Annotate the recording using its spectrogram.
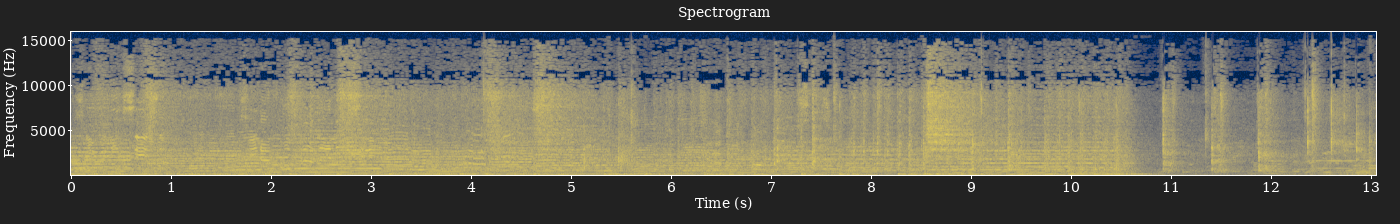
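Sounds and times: marching band brass chords: 0.0 - 13.0
marching band drumbeats: 0.0 - 13.0.

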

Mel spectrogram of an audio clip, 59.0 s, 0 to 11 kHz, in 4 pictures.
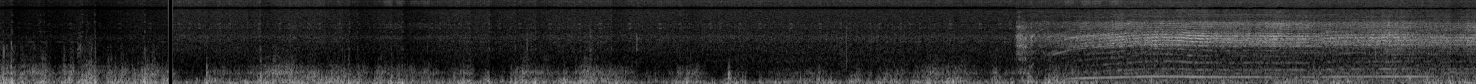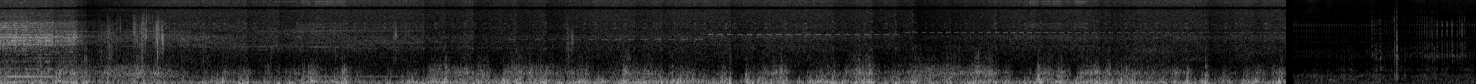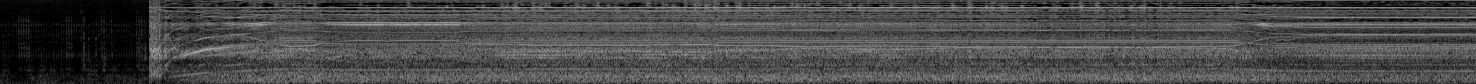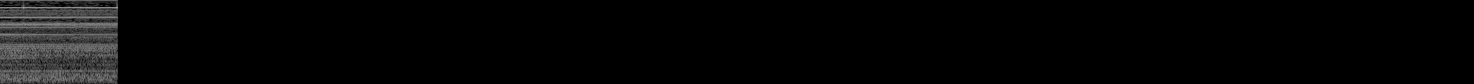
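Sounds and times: wind buffeting microphone: 0.0 - 42.2
electric motor and propeller whine: 0.0 - 45.5.

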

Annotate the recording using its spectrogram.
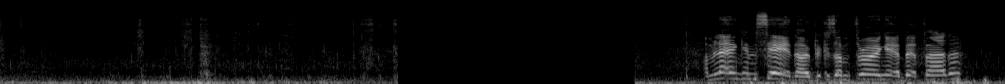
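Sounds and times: wind buffeting microphone: 0.0 - 3.7, 6.4 - 10.0.

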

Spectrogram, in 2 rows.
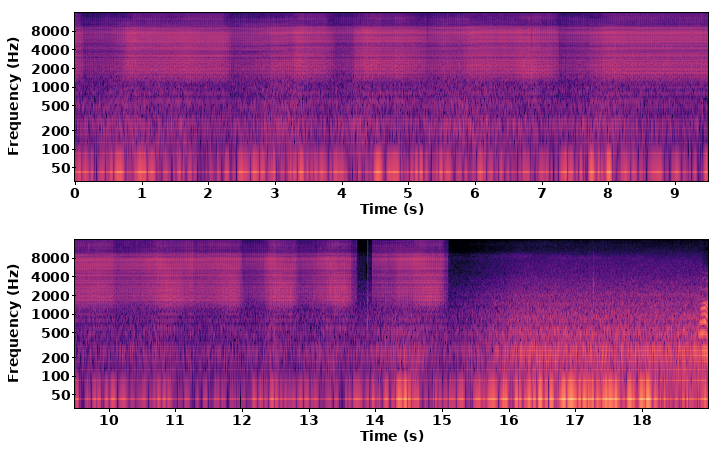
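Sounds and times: welding arc buzzing: 0.0 - 15.2.

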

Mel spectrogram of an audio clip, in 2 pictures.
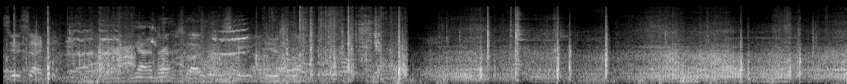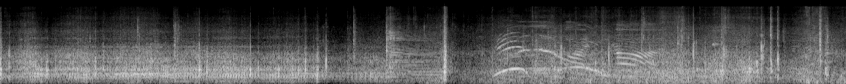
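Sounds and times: skateboard clacking: 0.0 - 16.9
skateboard wheels rolling on concrete: 0.0 - 16.9.

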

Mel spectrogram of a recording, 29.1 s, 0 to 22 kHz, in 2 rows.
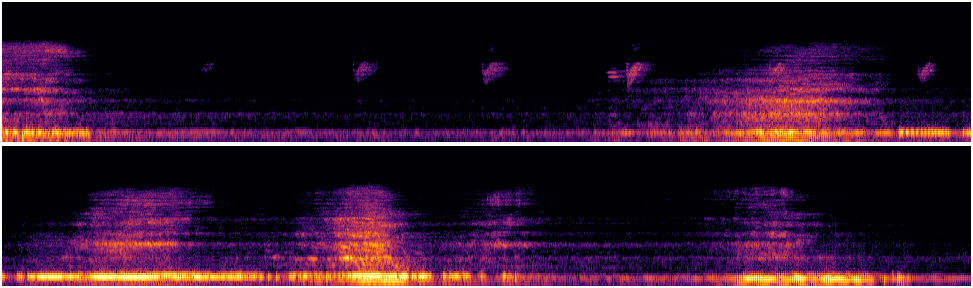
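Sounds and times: motorbike engines passing: 0.0 - 29.0.

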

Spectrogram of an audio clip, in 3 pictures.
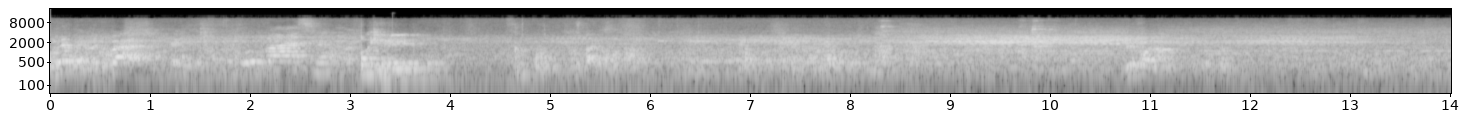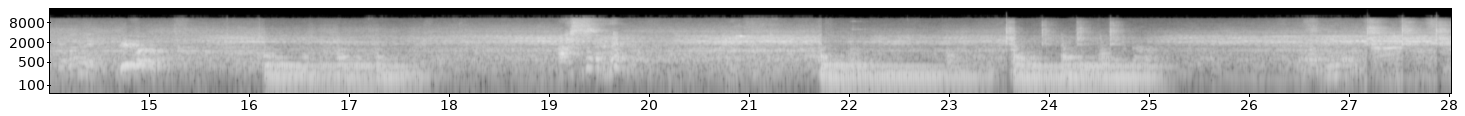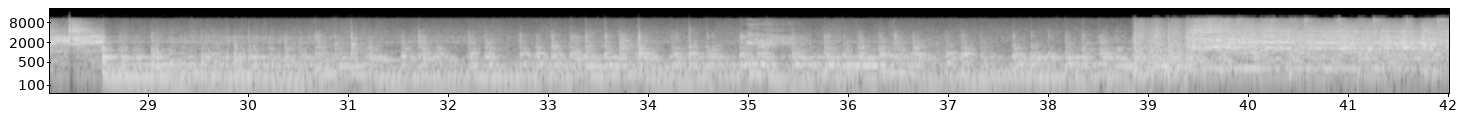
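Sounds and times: electric bass and guitar riff: 16.0 - 18.2, 21.6 - 25.4, 27.1 - 42.0
live rock band playing: 16.1 - 18.0, 21.7 - 25.4, 27.7 - 42.0.

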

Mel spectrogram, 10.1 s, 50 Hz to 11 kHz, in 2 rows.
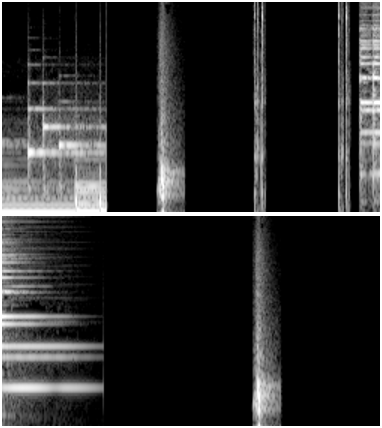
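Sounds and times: notification bell ding: 4.8 - 6.4.

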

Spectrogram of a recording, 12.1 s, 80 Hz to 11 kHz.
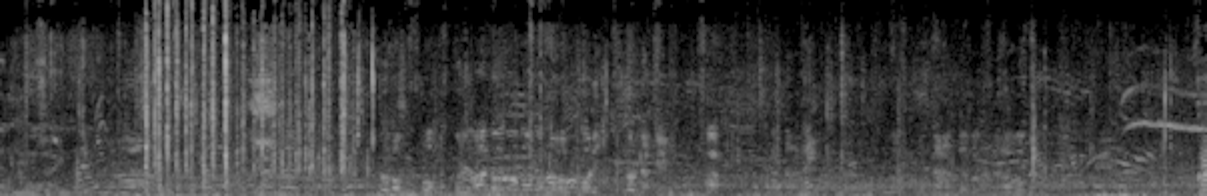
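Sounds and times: crowd chatter outdoors: 0.0 - 12.0
sharp clicks: 1.4 - 3.8.

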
